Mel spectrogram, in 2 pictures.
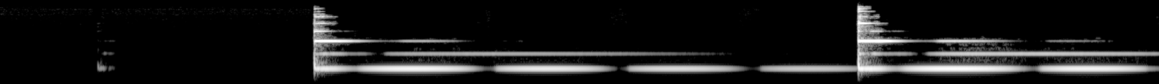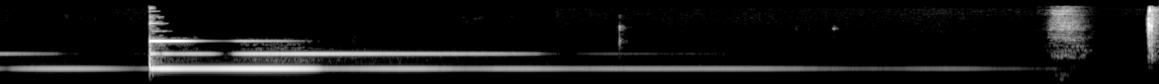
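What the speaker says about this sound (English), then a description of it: "Comes third bell." Three struck meditation bells ring out during a quiet mindfulness practice, each a clear metallic strike followed by a long, pulsing sustained tone; the third rings longest and fades slowly, with no talking over it.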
